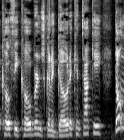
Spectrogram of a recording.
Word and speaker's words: Cockburn: that that's how his name is brown it's coburn jeff it's spelt clockburn okay walk around saying my name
